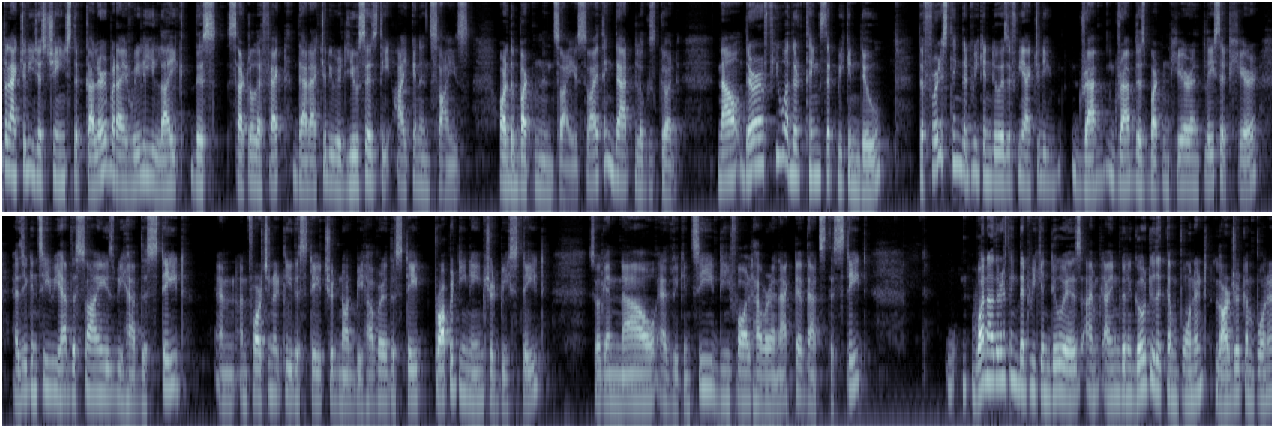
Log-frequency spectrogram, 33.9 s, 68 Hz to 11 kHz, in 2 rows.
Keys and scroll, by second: 5.9 super+2, 8.0 super+x, 23.0-24.0 typing, 27.1 Escape.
